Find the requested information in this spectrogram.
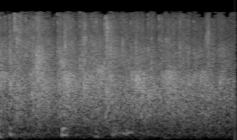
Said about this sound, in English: I'll accept that applause.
